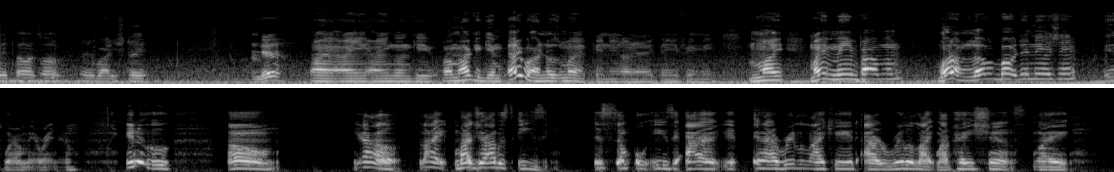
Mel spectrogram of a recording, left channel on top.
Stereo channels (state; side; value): different; both; correlation -0.01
